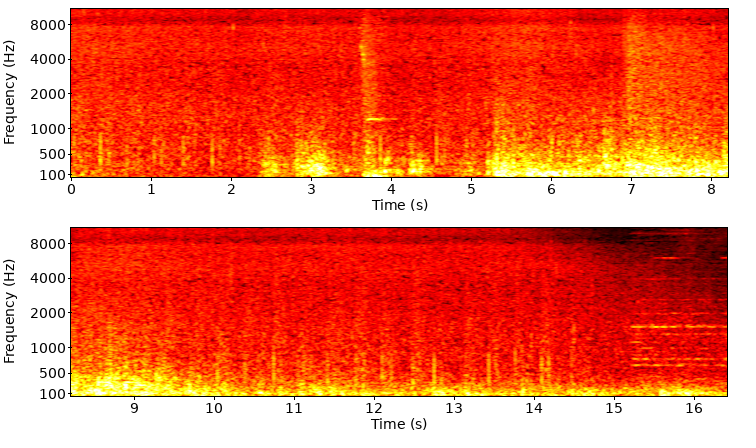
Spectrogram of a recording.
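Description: Thunder from a lightning strike in Genshin Impact opens with a sharp crack, then heavy rain hisses steadily on surfaces with further rolling thunder, loud and close, with no talking.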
